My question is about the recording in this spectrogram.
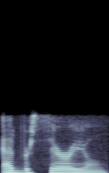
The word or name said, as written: adversarial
